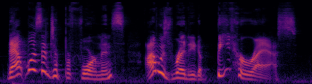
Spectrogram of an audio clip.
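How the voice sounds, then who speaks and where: A woman's voice: mid-range voice, huge pitch swings, moderate pace, sharp tone, slightly rough, exaggerated voice. An actress playing a brash, ditzy modern young woman in a comedic audio drama, talking in blunt, slangy valley-girl phrases. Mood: sassy, clueless.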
